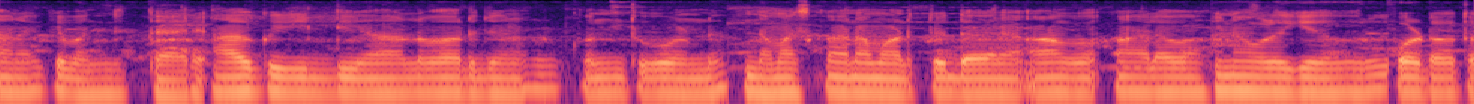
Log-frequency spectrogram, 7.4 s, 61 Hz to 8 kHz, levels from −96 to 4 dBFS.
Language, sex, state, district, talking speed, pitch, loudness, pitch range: Kannada, male, Karnataka, Belgaum, 115 wpm, 105 Hz, -19 LUFS, 105-110 Hz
